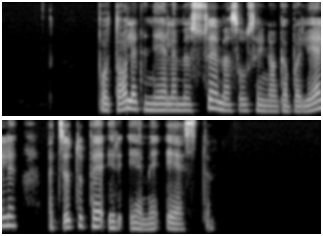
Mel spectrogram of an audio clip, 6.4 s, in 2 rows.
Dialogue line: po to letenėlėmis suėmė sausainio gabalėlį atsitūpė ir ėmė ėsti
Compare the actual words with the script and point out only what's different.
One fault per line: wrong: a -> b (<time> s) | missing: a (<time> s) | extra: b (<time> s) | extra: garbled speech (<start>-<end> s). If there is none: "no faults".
no faults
